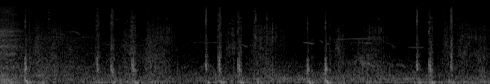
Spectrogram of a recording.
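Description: A horse's hooves clop steadily on stone.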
